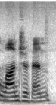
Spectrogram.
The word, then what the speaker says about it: Langevin: Langevin or Langevin? Neither. Nobody ever gets it. Drama. It's Langevin.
